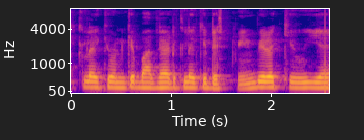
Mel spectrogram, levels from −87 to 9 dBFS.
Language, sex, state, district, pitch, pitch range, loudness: Hindi, male, Uttar Pradesh, Saharanpur, 140 Hz, 140-145 Hz, -16 LUFS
